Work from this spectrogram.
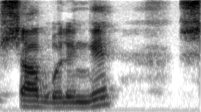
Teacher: जीभ जो है थोड़ी सी पीछे पीछे की ओर मुड़ती है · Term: मूर्धन्य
